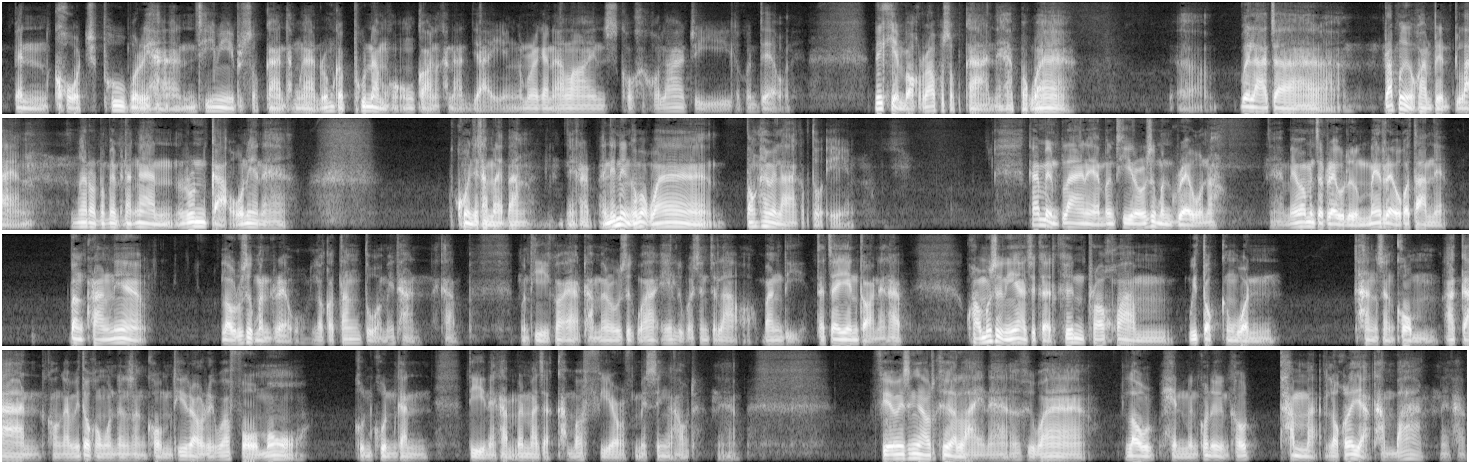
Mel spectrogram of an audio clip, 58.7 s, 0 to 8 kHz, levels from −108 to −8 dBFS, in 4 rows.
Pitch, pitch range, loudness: 85 Hz, 75-95 Hz, -16 LUFS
